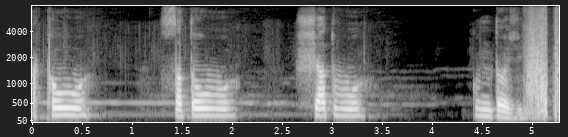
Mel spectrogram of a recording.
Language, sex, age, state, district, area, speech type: Kashmiri, male, 18-30, Jammu and Kashmir, Shopian, urban, spontaneous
